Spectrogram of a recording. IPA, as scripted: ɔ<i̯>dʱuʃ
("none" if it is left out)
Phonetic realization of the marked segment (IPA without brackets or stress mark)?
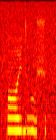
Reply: y̯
